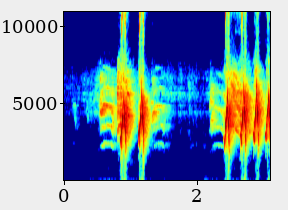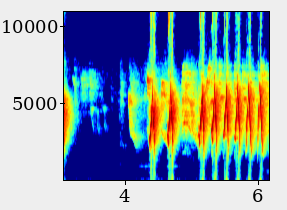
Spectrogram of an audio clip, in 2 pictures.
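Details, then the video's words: Bar-winged prinia in full song ('gacor'), used as a lure to get other prinias singing: high, buzzy rasping phrases with sharp clicking notes, ending in a quick run of about seven crisp ticks. "CIBLEK GACOR efektif untuk PANCINGAN CIBLEK agar cepat gacor dan ngebren."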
